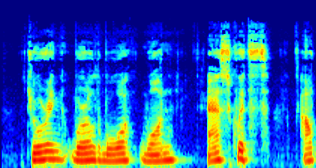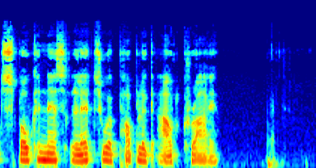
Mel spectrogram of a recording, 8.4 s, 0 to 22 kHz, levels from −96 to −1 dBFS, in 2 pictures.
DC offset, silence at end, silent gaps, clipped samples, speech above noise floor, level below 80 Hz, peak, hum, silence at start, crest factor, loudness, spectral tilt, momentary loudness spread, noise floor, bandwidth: under 0.1%; 0.6 s; none; under 0.1%; 53 dB; -48 dBFS; -2 dBFS; none; 0.35 s; 16 dB; -18 LUFS; -5.5 dB/octave; 10 LU; -70 dBFS; 11 kHz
